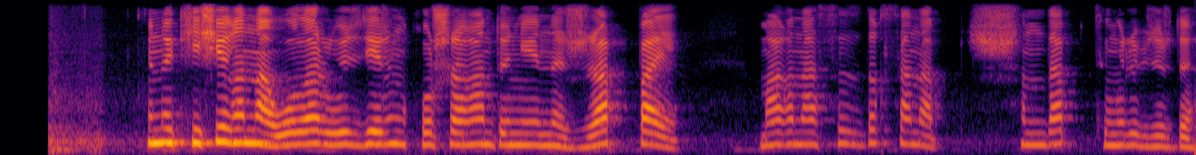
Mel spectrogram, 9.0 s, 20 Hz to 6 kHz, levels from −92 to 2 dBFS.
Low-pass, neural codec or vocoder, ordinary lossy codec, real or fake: 5.4 kHz; none; none; real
